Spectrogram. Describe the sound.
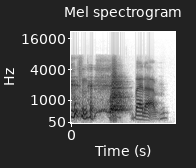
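A dog barks in short, loud bursts that overlap with a person talking, the yaps rising and falling in pitch.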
